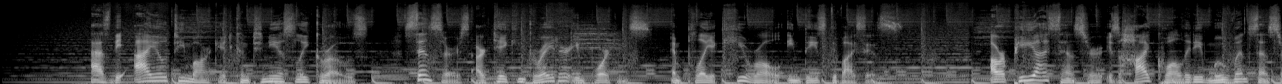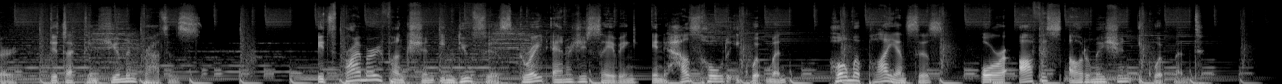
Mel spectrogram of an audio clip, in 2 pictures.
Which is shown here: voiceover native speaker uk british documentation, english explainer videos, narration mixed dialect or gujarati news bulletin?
english explainer videos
